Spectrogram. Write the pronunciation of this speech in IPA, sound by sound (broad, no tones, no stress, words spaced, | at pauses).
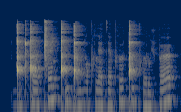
ɡ͡ǃɵtǃœ ǁɛʎǃʼʉɡ͡ǃu ʎɔpʰlɛt ɾɛpʰɵǃupʰɵ ɾuçpœ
